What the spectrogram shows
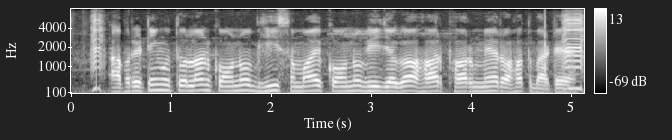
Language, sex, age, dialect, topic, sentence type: Bhojpuri, male, 18-24, Northern, banking, statement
